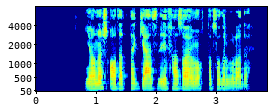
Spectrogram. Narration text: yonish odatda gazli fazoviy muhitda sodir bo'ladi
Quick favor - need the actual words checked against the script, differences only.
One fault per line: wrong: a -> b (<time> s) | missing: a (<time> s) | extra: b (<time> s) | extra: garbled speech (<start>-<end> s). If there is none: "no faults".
no faults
